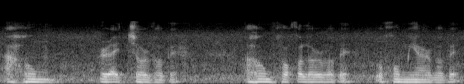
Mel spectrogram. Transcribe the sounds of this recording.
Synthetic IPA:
a̰ɦum | ɹajzɔɹbabɛ | a̰ɦomxɔkɔlɔɹbabɛ | oxomijaɹbabɛ

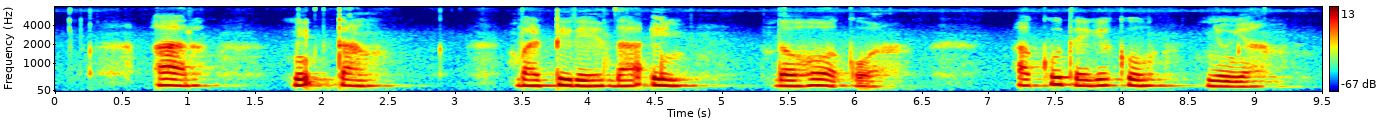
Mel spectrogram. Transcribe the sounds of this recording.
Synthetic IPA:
aɾ | nit̪̚t̪aŋ | baʈiɾed̪aʔiɲ | d̪ɔɦɔakoa | kut̪ɛɡekoɲuja

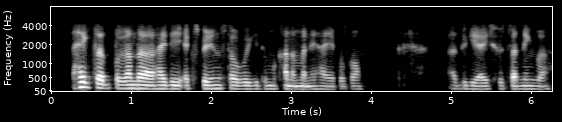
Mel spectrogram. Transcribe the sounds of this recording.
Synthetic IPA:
hek̚t͡ʃɐt̚pɐkʰandɐɦajdiʔekspiɾiɐnstawbɐɡidumɐkʰːanɐmɐneɦajɐbɐkʰo | ɐduɡiajsut͡ʃɐt̚niŋbɐ

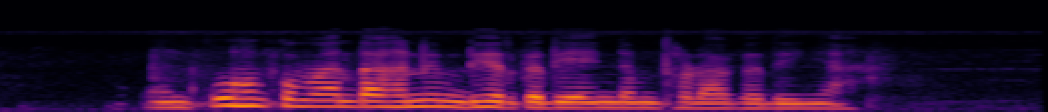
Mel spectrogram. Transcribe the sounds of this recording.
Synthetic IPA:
ʊnkoɦɔkəmɛ̃nd̪aɦənimd̪ʱiɾkəd̪ijaiɲdəmt̪ʰoɽakəd̪iɲa

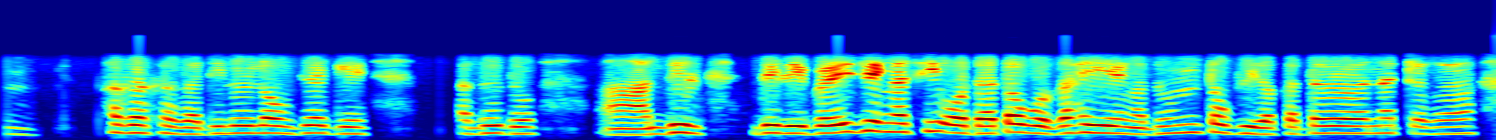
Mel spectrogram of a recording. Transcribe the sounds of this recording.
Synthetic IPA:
kʰaɡakʰaɡadilojlawzaɡe | ɐdudɔ | dildelibaɾizeŋasiɔdatawɡaɡaɦajeŋɐdumtawbiɾɐkːadanɐtɾɐɡa

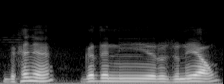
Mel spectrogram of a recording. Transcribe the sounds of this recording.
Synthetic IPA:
bikʰajnɯ | ɡɯd̪ɯniɾuzunɯjaw

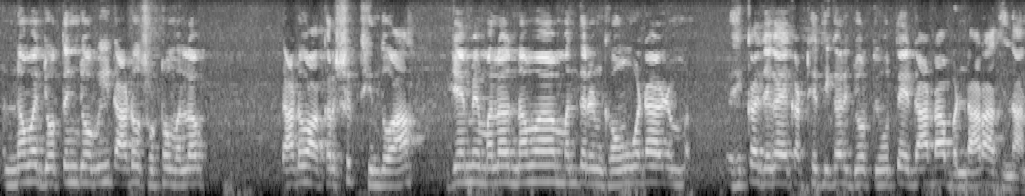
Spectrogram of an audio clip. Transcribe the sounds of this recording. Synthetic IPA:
nɐʋd͡ʑoːt̪ənɪ̆d͡ʑoːbɪɗaːɖʱosʊʈʰomɐt̪ləb | ɗaːɖʱoaːkəɾʃɪt̪̚tʰːĩːn̆d̪oaːɦ | d͡ʑɐ̃ɦɪ̃mẽmɐt̪ləbnɐʋmɐ̃nd̪ɪɾənɪ̆kʰãːũʋɐɗə | ɦɪkʊ̆d͡ʑɐɡaɦekɐʈʰet̪ʰikɐɾed͡ʑoːt̪ijũt̪eɗaːɖʱabʱɐ̃ɳɖʱaːɾat̪ʰĩːnd̪aːnɪ̆

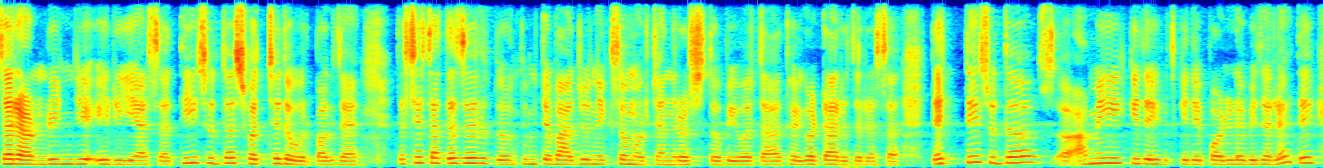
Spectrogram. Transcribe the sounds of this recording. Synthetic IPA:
səɾawɳɖind͡ʑiʔeɾijeasat̪isud̪ʱːasʋətːɕʰəd̪əʋəɾpakd͡zaj | t̪əset͡sat̪ad͡zəɾt̪umt͡ɕabad͡zuːneksəmoɾt͡ɕanɾəst̪obiʋət̪at̪ʰəjɡəʈaɾd͡zəɾəsat̪ɛt̪esud̪ʱːaa̰mikit̪ekit̪epəɽləbid͡zaləjt̪e

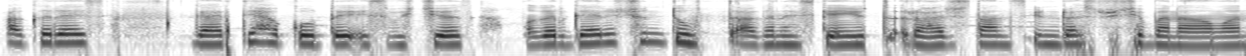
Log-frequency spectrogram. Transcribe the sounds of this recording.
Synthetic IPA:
ɐɡɐɾɐsʲɡɐːɾt̪iɦɐkoːt̪ɐjʔisʋit͡ʃʰit̪ʰmɐɡɐɾɡɐːɾit͡ʃʰunt̪ʲiut̪ʰːɐ̰ɡɐnɐsʲkʲẽːjut̪ʰɾaːd͡ʒist̪aːnsiɳɖɐsʈɾit͡ʃʰibɐnaːʋɐn

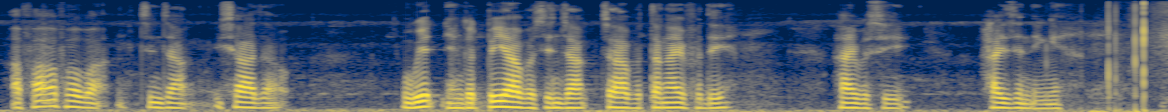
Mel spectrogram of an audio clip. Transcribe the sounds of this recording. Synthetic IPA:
ɐpʰaːpʰabɐ̰t͡ʃinzak̚isadɐ̰ | wet̚jaŋɡʰɐt̚pɐjabɐt͡ʃinzak̚t͡ʃabɐtaŋajpʰɐde | hajbɐsi | hajzeniŋe

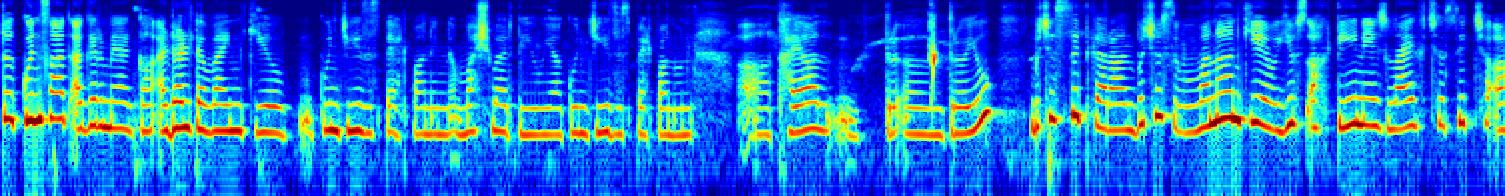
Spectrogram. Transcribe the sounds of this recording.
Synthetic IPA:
t̪ɨkunsaːt̪ʰɐ̰ɡəɾmẽkɐ̃ʔɐɖɐlʈʋɐjnkikunt͡ʃiːzɨspeːʈʰpaːnunmɐʃʋɐɾt̪ijũːjaːkunt͡ʃiːzɨspʲeːʈ̚ʰpaːnun | kʰɐjaːl | t̪ɾəːjuː | bɨt͡ʃʰusit̪kɐɾaːnbɨt͡ʃʰusʋɐnaːnkijusɐkʰʈiːneːd͡ʒlaːjft͡ʃʰisit̪̚t͡ʃʰiʔɐ

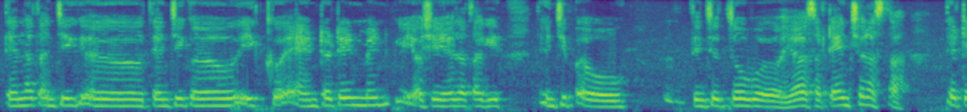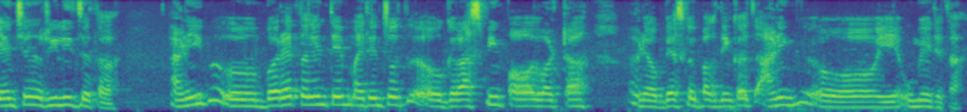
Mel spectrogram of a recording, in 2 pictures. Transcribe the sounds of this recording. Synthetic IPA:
t̪ɛnːat̪jaɲt͡ɕi | t̪jaɲt͡ɕiekeɳʈəɾʈenmeɳʈəɕeɦed͡zat̪akiːt̪jaɲt͡ɕiː | t̪jaɲt͡sed͡zoɦeəsaʈenɕənəst̪at̪eʈenɕənɾiliːd͡zd͡zat̪aː | ɽ̃ibəɾjat̪əɾiːnt̪emaɦit̪ent͡sɔɡɾaspiŋɡ̚paʋəɾʋaɽt̪aː | ɽ̃iəbʱjaskəɾpakt̪ẽŋkat̪aɽ̃i | ɦeumed̪d̪jet̪a

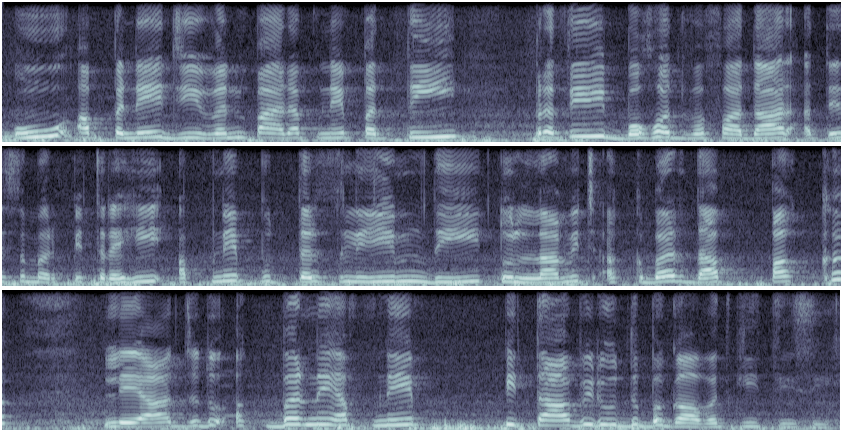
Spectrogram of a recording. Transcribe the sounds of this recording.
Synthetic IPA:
oːʔəpneːd͡ʒiːʋənpəɾəpneːpət̪iːpɾət̪ibɔːɔt̪ʋəfaːd̪aːɾət̪eːsəməɾpɪt̪ɾəɦiːʔəpneːpʊt̪ːəɾsəliːmd̪iːt̪ʊlnãːʋɪt͡ʃəkbəɾd̪aːpəkʰː | lɪːaːd͡ʒəd̪õːʔəkbəɾneːəpneːpɪt̪aːʋɪɾʊd̪ʱːbəɡaːʋət̪kiːt̪iːsiː

